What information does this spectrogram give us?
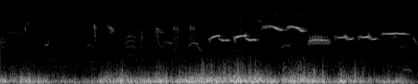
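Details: A singing male Yellow-breasted Bunting (Emberiza aureola) gives a run of clear, slurred, flute-like whistles, high and fairly quick, over a heavy low rumble of wind or distant noise.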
